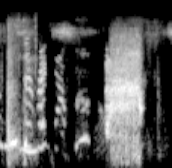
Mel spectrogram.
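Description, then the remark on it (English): A man lets out a loud scream to release his anger: a strained, wavering vocal cry followed by a harsh, raspy burst held for about half a second before cutting off. “has to scream to release his anger so he doesn't end up killing somebody.”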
